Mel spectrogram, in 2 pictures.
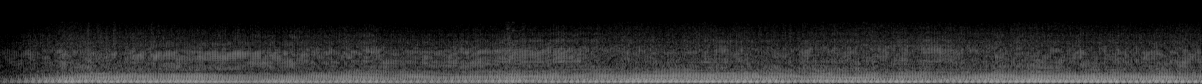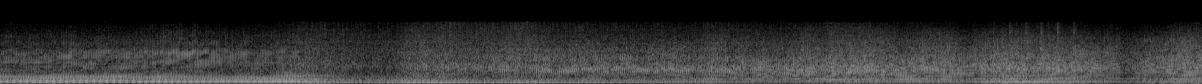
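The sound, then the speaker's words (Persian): A Stearman biplane's propeller engine drones steadily and loudly throughout with a rich, buzzing harmonic hum. Its tone shifts slightly partway through but never breaks. “یکی از هواپیماهای دلخواهم هواپیمای افسانه‌ای و دوباله استیرمنه.”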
